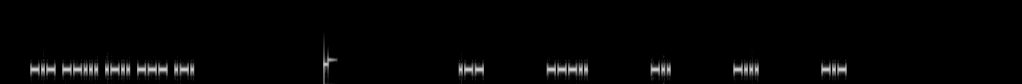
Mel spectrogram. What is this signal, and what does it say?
Morse code, heard as a keyed tone, about 42 wpm, spaced as for 19 wpm, 700 Hz. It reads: K7LOR W8DBK
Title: USA Call Signs - 5 Characters - 8x Character Spacing - 45wpm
